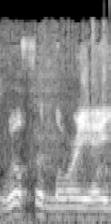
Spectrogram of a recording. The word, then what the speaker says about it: Wilfrid Laurier: me I I Mison I've been mispronouncing Wilford laier which is a French name so it's Wilford laier University versus versus University of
